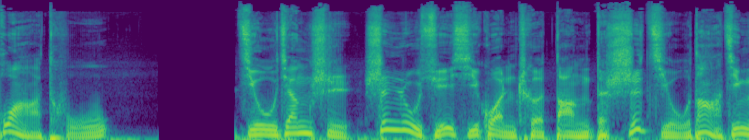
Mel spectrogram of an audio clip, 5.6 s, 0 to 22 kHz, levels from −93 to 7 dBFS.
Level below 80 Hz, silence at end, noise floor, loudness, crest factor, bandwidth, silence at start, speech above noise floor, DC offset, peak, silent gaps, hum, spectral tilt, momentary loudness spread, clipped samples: -20 dBFS; 0 s; under -90 dBFS; -13 LUFS; 12 dB; over 20 kHz; 0 s; over 78 dB; under 0.1%; 0 dBFS; 1.19-1.75 s; none; -4.5 dB/octave; 7 LU; under 0.1%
